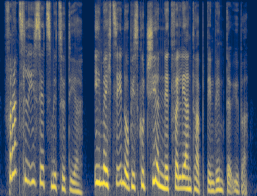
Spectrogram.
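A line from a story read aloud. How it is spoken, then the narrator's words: Laughing. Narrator (German): sie meint lachend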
